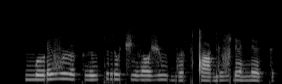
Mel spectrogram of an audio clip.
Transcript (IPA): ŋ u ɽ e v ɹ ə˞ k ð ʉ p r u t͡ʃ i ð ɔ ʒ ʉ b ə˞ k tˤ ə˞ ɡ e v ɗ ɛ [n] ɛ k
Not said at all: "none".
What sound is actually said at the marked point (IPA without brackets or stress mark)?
n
